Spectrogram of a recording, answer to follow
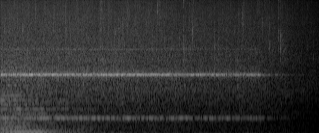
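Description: Steady rain falling, as the song's last low chord dies away in the first couple of seconds. A faint held high note lingers over the rain, and both fade out near the end.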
